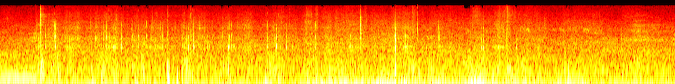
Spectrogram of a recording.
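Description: Footsteps on a footbridge deck: irregular knocks and clicks, a few sharper taps around the middle, over a low rumble of handling noise on the body-worn camera.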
